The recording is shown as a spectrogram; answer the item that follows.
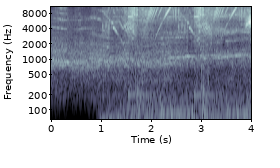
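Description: Formula E race cars passing, their electric-motor whines sweeping steeply up and down in pitch over a deep rumble that comes in suddenly about a second in.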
